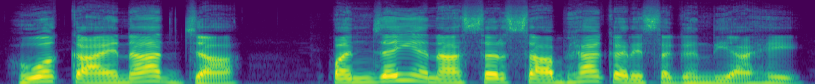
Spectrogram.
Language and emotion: Sindhi, neutral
